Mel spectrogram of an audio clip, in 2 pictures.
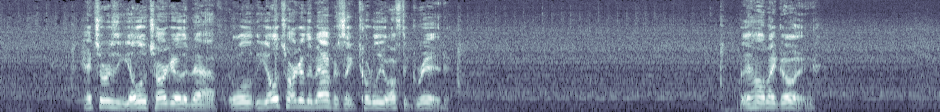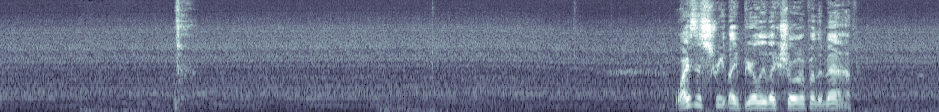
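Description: A middle-aged man talks calmly into a close microphone, in short bursts.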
